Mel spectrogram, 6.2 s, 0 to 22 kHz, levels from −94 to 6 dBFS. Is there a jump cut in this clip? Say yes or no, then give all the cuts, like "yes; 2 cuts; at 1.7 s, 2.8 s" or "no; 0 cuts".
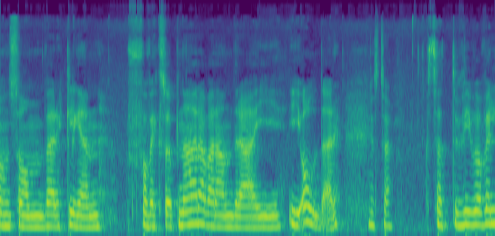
no; 0 cuts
